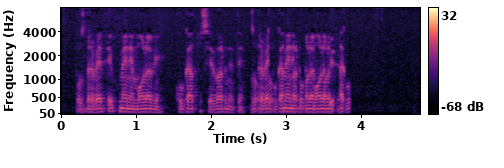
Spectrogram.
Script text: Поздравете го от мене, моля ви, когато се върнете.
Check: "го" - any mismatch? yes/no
yes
